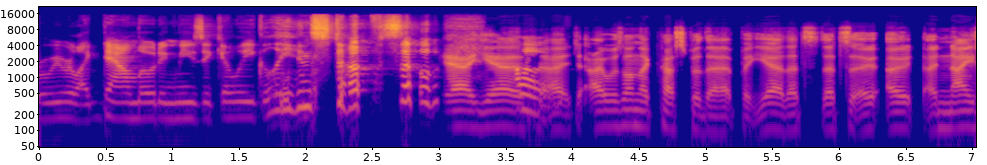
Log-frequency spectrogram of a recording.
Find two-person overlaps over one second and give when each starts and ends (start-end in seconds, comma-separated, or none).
none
